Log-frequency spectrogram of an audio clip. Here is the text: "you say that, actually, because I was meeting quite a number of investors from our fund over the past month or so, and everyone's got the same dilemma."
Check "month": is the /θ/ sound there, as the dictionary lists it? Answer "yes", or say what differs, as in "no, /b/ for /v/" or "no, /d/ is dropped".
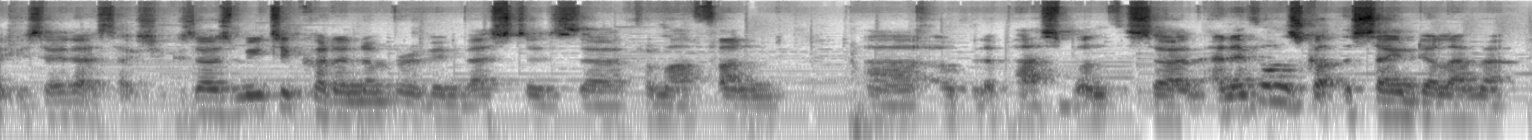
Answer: yes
